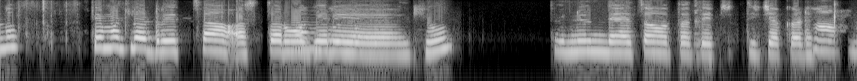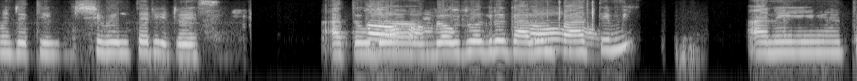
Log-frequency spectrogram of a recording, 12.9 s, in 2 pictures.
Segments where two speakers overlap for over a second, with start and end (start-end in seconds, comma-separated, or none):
none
